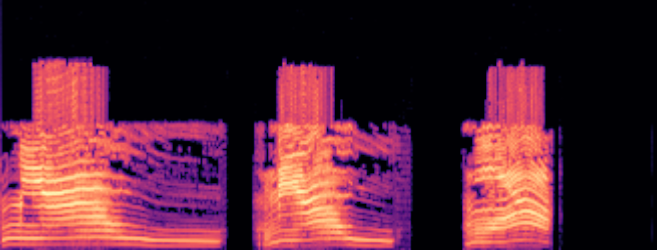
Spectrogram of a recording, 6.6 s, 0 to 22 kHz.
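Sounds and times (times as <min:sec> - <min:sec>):
cat meowing: 0:00.0 - 0:04.0, 0:04.6 - 0:05.6.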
